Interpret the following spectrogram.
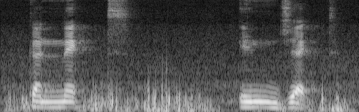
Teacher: Similarly, words start ending with ct, connect, inject. So we find the second syllable of these words to be stressed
